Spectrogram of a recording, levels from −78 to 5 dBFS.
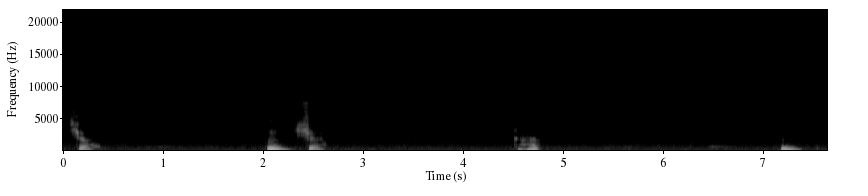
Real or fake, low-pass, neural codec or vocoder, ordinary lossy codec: fake; none; codec, 16 kHz, 2 kbps, FunCodec, trained on Chinese and English, 25 frames a second; none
